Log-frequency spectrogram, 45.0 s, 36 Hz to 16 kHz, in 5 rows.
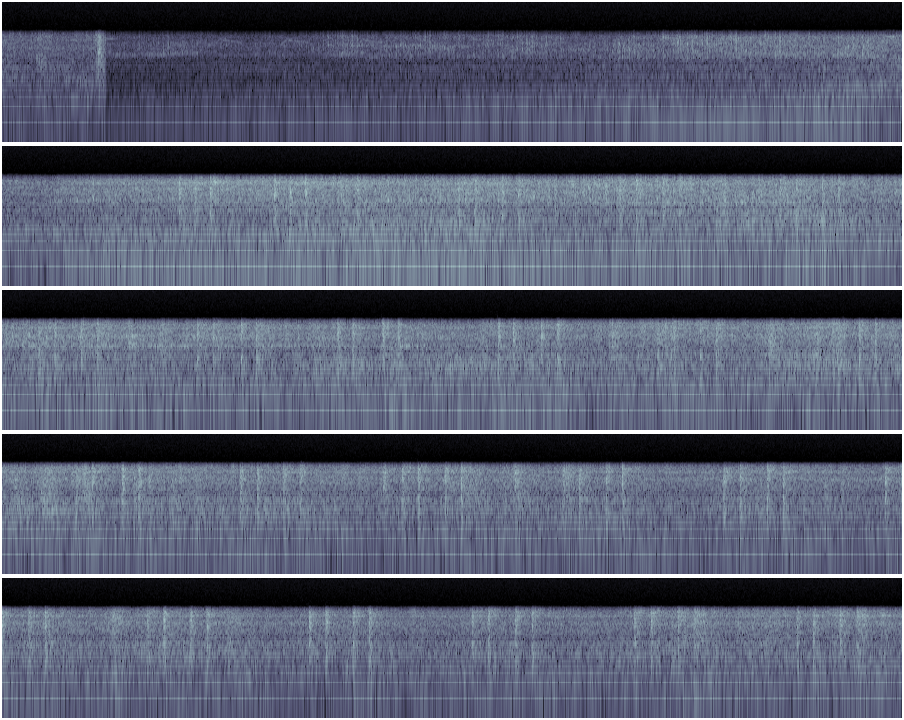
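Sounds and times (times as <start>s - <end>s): diesel locomotive rumbling: 0.0s - 45.0s
wheels clicking over rail joints: 10.6s - 45.0s.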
